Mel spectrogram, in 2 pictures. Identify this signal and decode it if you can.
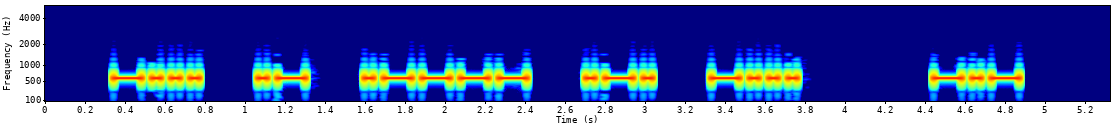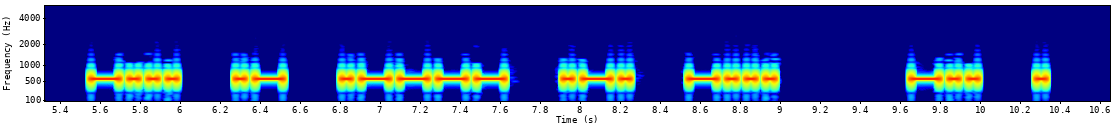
Morse code, heard as a keyed tone, about 25 wpm, spaced as for 18 wpm, 590 Hz. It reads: BA1RB K BA1RB DE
